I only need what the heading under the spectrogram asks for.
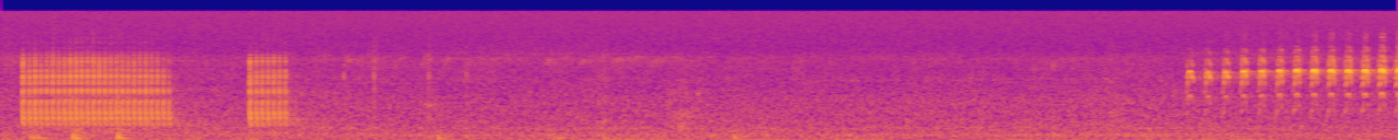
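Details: Northern flicker with wood-pecking: a rapid burst of dry, rattling taps, then a short second burst, a quiet pause with faint knocks, and finally an even, ringing series of repeated call notes that swells in volume.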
